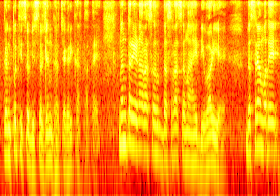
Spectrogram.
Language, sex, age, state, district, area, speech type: Marathi, male, 60+, Maharashtra, Yavatmal, urban, spontaneous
